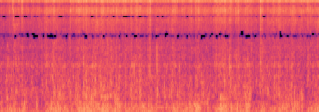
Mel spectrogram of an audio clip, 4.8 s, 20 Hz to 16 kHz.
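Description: Vintage Gar Wood 30-foot wooden runabout's inboard engine running at low speed as the boat leaves the dock: a loud, uneven low rumble from the exhaust, with propeller wash churning at the stern.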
